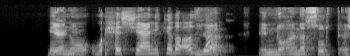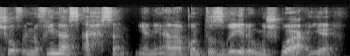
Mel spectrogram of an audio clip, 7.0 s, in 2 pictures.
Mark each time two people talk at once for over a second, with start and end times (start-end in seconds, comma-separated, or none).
none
